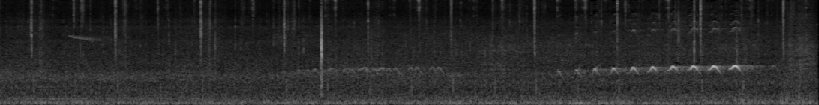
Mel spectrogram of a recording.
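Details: Asian koel in Benjakitti Park, Bangkok, in the evening: a fast run of clear, rising notes that speeds up and climbs higher toward the end, over steady low rumbling and a few clicks.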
